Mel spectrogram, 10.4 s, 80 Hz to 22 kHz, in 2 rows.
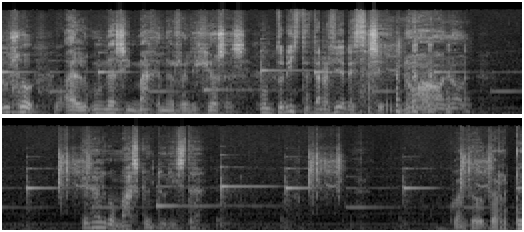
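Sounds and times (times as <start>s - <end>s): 
speech: 0.0s - 4.8s, 6.0s - 7.4s, 9.7s - 10.3s
laughter: 3.6s - 4.7s
Kiev 4M film camera film-advance ratcheting: 5.8s - 6.2s, 8.2s - 8.7s, 9.8s - 10.2s
Kiev 4M film camera mechanical shutter clicking: 5.8s - 6.2s, 8.2s - 8.7s, 9.8s - 10.2s.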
